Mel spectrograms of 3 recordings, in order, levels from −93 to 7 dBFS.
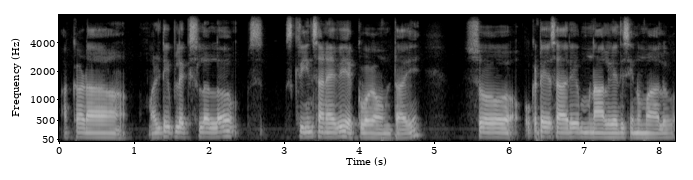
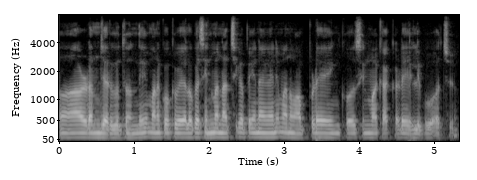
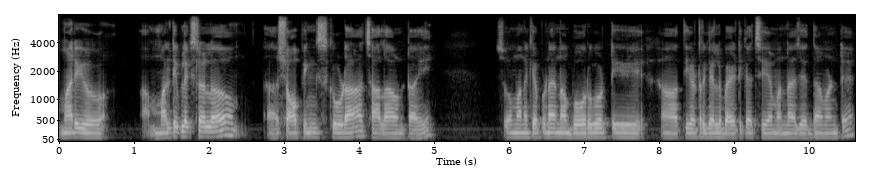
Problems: none marked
